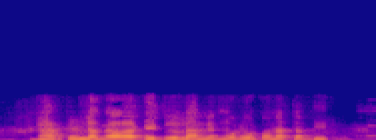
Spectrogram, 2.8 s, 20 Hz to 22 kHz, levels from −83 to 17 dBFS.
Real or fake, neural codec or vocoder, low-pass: fake; codec, 16 kHz in and 24 kHz out, 0.6 kbps, FireRedTTS-2 codec; 7.2 kHz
